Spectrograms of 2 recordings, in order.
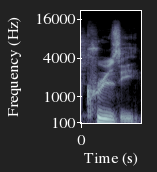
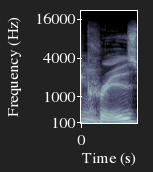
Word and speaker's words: Kruse: board to kind of no it's it's Kruse and it's I think the way you actually pronounce it no it's because they they did uh they had a pronunciation guide in his son's obituary uh so uh I'm pretty sure it's cruisy cruisy okay I keep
